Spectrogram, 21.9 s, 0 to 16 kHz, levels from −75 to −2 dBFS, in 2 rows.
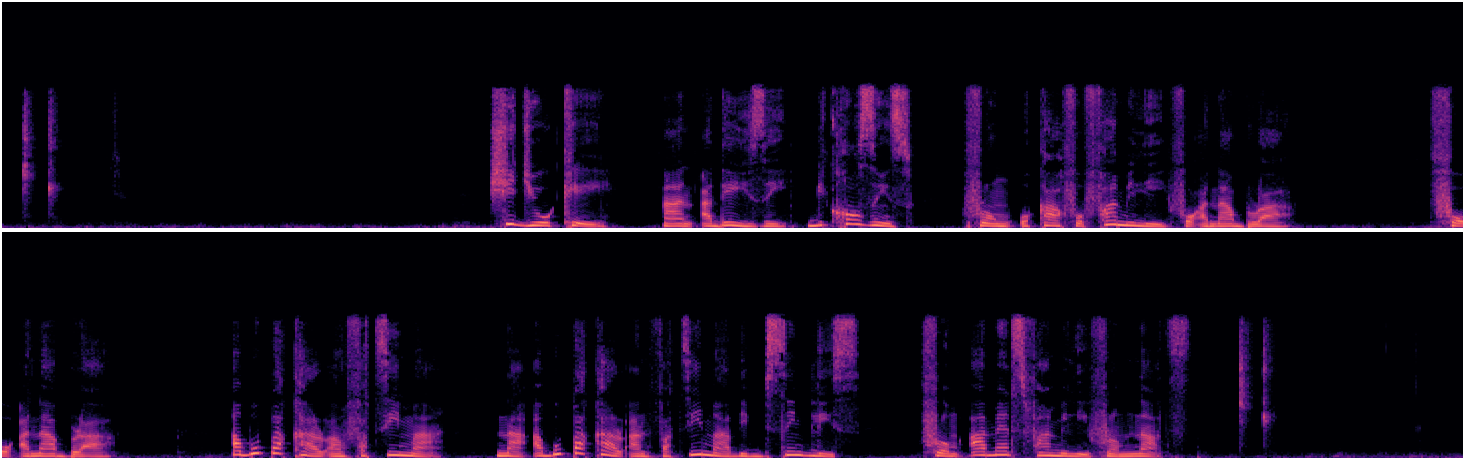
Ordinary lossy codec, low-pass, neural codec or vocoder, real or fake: MP3, 64 kbps; 9.9 kHz; vocoder, 22.05 kHz, 80 mel bands, Vocos; fake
